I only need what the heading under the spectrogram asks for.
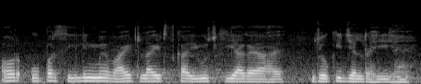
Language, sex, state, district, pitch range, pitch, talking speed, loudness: Hindi, male, Uttar Pradesh, Lalitpur, 130-150 Hz, 140 Hz, 225 wpm, -15 LUFS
